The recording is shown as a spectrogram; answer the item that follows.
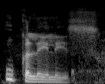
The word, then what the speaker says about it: ukulele: In Hawaii, we call them ukuleles. Ah, I'm pronouncing it wrong.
